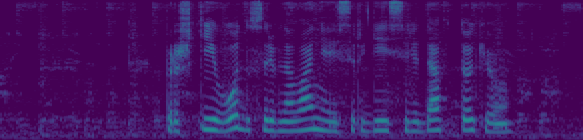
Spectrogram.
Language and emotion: Russian, neutral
